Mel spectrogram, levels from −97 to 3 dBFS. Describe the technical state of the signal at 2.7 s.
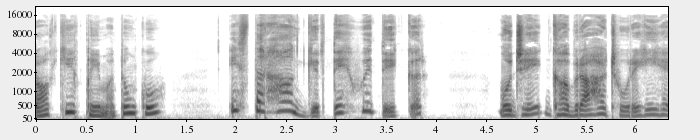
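Pre-emphasis left on covers 2.7 s, running from 2.24 s to the end. The treble boost was never undone by the matching cut, leaving about 11 dB extra at 10 kHz relative to 1 kHz, which fits a J.17 curve. The speech sounds thin, bright and sibilant.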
